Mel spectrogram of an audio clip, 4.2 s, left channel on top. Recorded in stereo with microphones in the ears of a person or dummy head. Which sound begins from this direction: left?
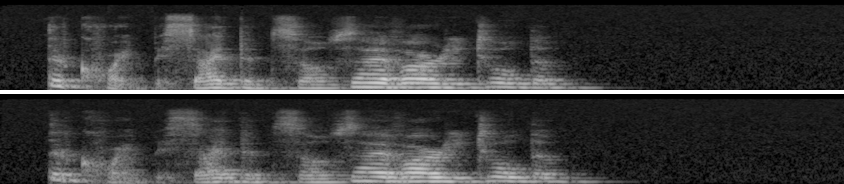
A woman speaking, at 0.2 s.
